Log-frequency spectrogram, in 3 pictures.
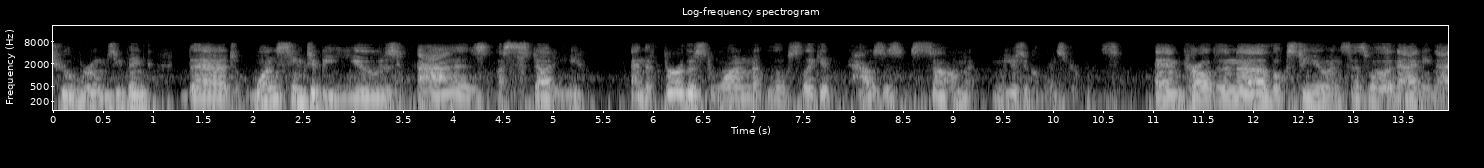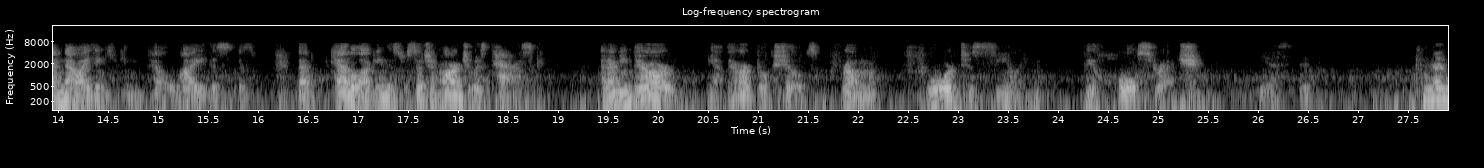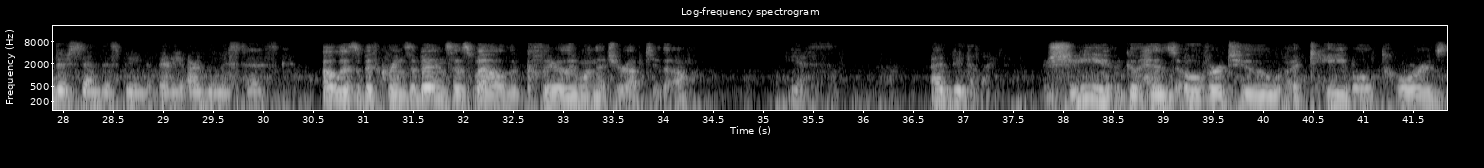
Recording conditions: poor sound quality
